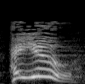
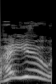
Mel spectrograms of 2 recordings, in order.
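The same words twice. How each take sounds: First: High, loud call across a coffee shop; calling out across the room. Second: High call across a busy café; calling out across the room. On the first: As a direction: call her out across the café. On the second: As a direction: hail a stranger from far off. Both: Retold or imitated. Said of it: "I had to say it intensely 'cause it's across the place".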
